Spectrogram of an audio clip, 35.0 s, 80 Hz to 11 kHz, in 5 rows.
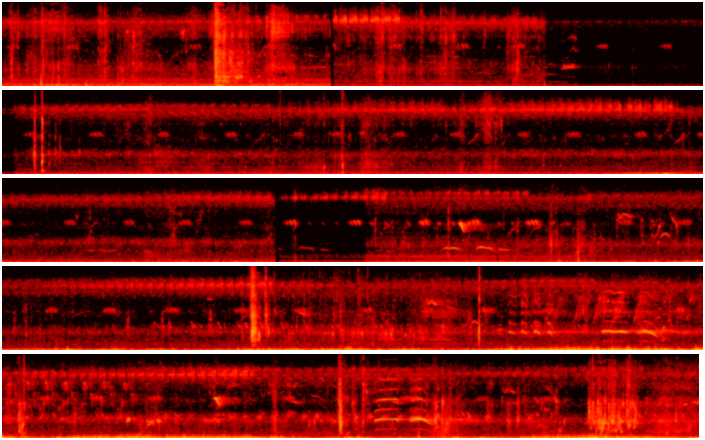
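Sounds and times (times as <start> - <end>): insect chirping: 5.9 - 19.4.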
